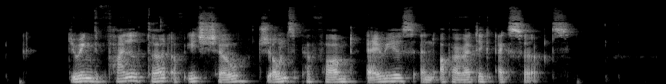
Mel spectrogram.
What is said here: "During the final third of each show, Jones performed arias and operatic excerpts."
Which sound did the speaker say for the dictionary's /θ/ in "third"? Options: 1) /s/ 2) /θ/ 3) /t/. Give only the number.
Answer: 2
